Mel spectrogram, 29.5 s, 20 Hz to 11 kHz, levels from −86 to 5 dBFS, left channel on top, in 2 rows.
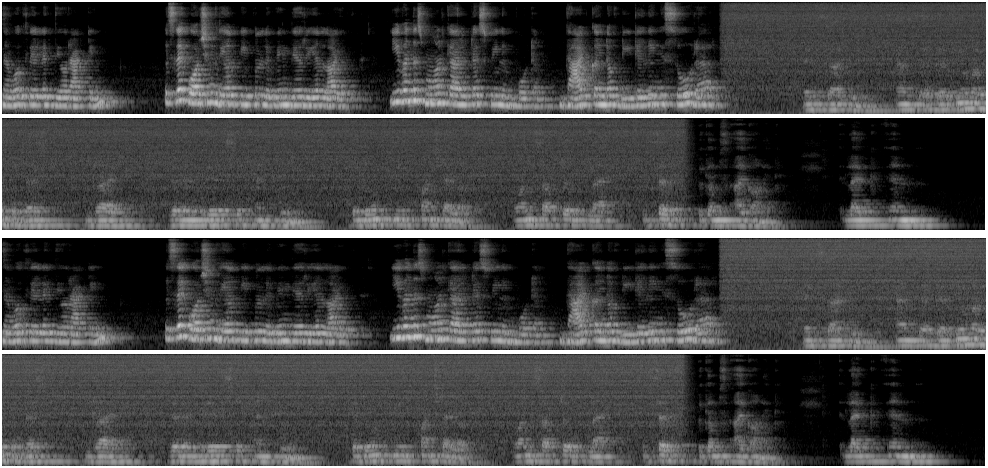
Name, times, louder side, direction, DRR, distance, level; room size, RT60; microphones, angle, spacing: voice 1, 0.0-1.6 2.4-5.2 5.8-10.7, left 1 dB, 80° left, 0.5 m, -27 dB
sound 1, 10.8-25.0, right 4 dB, 70° right, 0.7 m, -39 dB
voice 2, 12.0-22.0 22.4-24.0 24.4-26.4 27.3-28.8, left 1 dB, 20° right, 0.4 m, -35 dB
2.5 x 2.0 x 3.8 m
head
